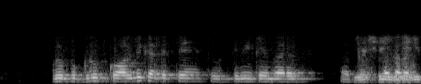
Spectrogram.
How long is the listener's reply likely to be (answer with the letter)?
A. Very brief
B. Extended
B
